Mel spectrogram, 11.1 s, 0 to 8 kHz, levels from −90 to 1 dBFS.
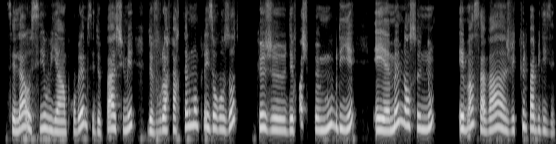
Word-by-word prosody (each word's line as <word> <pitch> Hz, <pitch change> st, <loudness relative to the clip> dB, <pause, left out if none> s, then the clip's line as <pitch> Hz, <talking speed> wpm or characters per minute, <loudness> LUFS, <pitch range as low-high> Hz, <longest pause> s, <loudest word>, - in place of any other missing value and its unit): C'est 195 Hz, -, -1 dB
là, 230 Hz, +8 st, +3 dB
aussi 230 Hz, 0 st, -1 dB
où 225 Hz, -3 st, +1 dB
il 195 Hz, -, -2 dB
y 185 Hz, -, +1 dB
a 175 Hz, -, +1 dB
un 175 Hz, -, -2 dB
problème, 225 Hz, -, +1 dB
c'est 215 Hz, -7 st, -12 dB
de 180 Hz, -1 st, -4 dB
pas 165 Hz, -, -1 dB
assumer, 230 Hz, +3 st, 0 dB, 0.2 s
de 190 Hz, -1 st, +2 dB
vouloir 195 Hz, +4 st, -1 dB
faire 210 Hz, -1 st, -4 dB
tellement 275 Hz, +2 st, +1 dB
plaisir 235 Hz, -4 st, -1 dB
aux 210 Hz, 0 st, -2 dB
autres 355 Hz, +8 st, 0 dB, 0.3 s
que 240 Hz, 0 st, +3 dB
je 200 Hz, -2 st, 0 dB
des 200 Hz, +2 st, +1 dB
fois, 255 Hz, +10 st, -5 dB
je 300 Hz, 0 st, -9 dB
peux 210 Hz, -1 st, +1 dB
m'oublier 230 Hz, -, 0 dB, 0.4 s
et 205 Hz, 0 st, +6 dB
hem, 190 Hz, 0 st, +3 dB
même 310 Hz, +9 st, +3 dB
dans 285 Hz, -2 st, +4 dB
ce 270 Hz, -2 st, -6 dB
non, 230 Hz, +6 st, +1 dB, 0.5 s
eh 225 Hz, 0 st, +6 dB
ben, 275 Hz, +8 st, 0 dB
ça 240 Hz, -8 st, 0 dB
va, 220 Hz, +5 st, +1 dB
heu, -, -, -1 dB
je 180 Hz, -, -11 dB
vais 200 Hz, +1 st, -5 dB
culpabiliser. 205 Hz, -, -4 dB
215 Hz, 220 wpm, -23 LUFS, 200-250 Hz, 0.5 s, et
